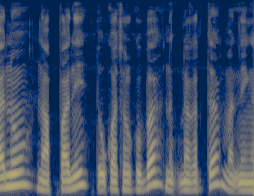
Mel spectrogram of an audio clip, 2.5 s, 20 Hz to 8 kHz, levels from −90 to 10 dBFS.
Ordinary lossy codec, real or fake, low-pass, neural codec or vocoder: none; real; none; none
